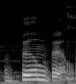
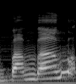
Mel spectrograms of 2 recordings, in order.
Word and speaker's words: Bum Bum: So next up, we have the Brazilian Boom Boom Cream. I know it looks like it says bum bum on the little jar here, but in Brazil, they pronounce it boom boom.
